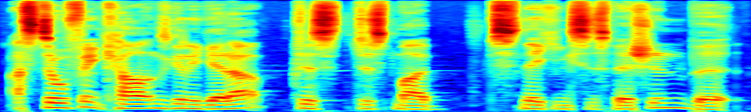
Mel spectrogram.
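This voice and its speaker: Tired Australian man, dark voice. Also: medium pitch, fairly quick, no room sound, faint music behind. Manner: rambling, blunt, swears freely. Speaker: livestream host. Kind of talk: casual livestream chat.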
